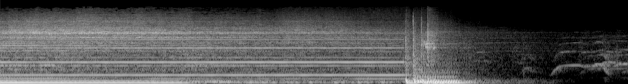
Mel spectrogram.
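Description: Live rock band of electric guitars, bass and drum kit letting a final chord ring and slowly fade, then a last loud full-band hit about four seconds in that is cut short, ending the song.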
